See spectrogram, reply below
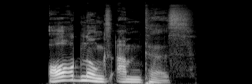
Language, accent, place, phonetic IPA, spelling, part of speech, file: German, Germany, Berlin, [ˈɔʁdnʊŋsˌʔamtəs], Ordnungsamtes, noun, De-Ordnungsamtes.ogg
- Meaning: genitive singular of Ordnungsamt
